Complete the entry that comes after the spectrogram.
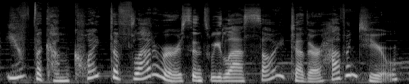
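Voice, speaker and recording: A woman's voice: fairly high pitch, huge pitch swings, a little slow, soft background music. A woman playing a languid, flirtatiously teasing librarian in a video game, coy in her delivery. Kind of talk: video game character dialogue.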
